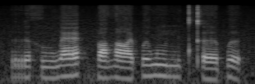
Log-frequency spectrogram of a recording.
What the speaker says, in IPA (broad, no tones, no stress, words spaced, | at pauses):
rəhuwæ | pə ðˤæpə wũnɪtkʼɜpə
